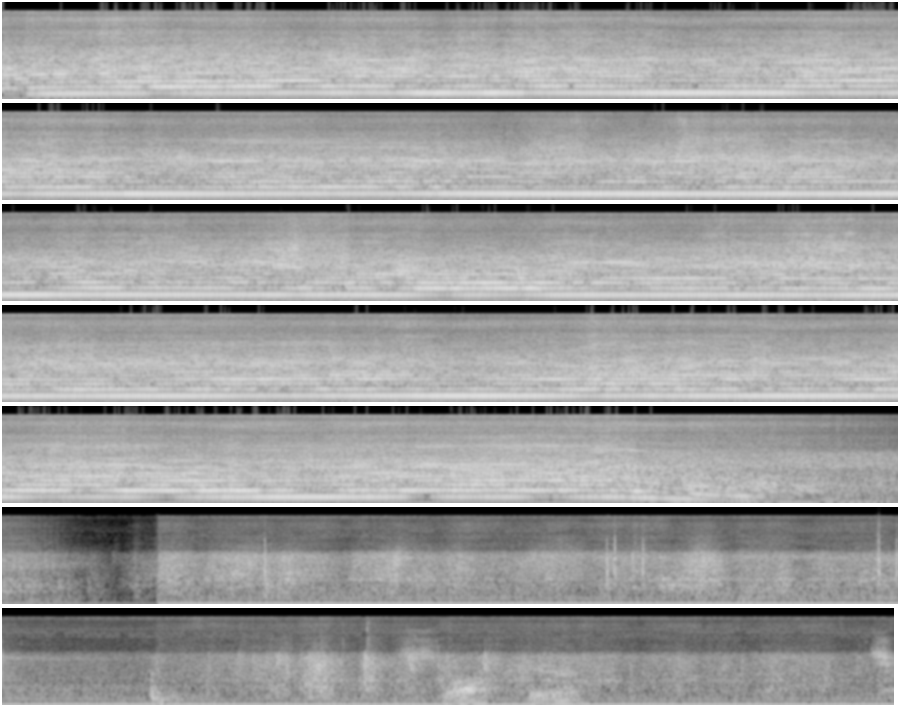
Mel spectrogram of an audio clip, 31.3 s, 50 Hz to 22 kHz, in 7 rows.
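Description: Small electric finishing sander switched on, quickly spinning up, and running at a steady pitch while sanding varnished mahogany, then switched off about 21 seconds in, its pitch falling as it winds down over about two seconds. Afterwards a much quieter faint hum with light knocks.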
